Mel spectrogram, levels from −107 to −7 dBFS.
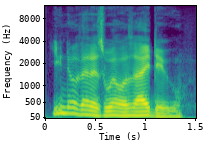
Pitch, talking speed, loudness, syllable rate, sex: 120 Hz, 320 wpm, -15 LUFS, 6.0 syllables/s, male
